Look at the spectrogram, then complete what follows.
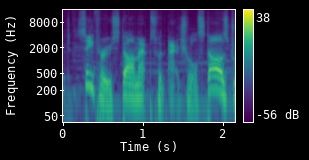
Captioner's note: none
